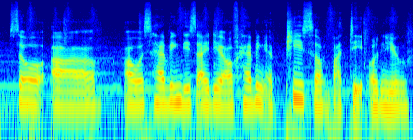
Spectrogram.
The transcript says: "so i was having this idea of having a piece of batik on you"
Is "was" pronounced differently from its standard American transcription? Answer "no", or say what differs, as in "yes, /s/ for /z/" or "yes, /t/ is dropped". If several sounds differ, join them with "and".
yes, /s/ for /z/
